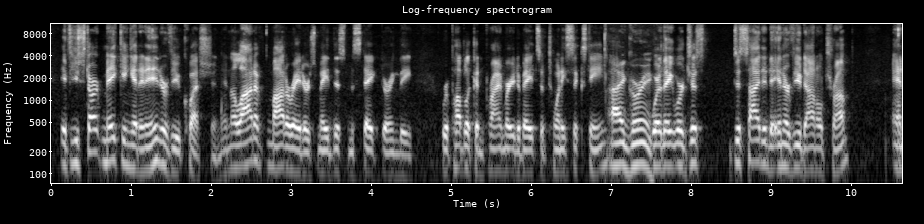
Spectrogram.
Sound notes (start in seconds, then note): 7.0 pat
